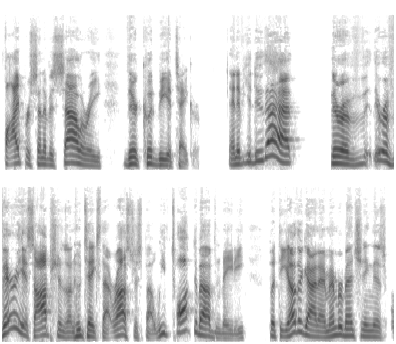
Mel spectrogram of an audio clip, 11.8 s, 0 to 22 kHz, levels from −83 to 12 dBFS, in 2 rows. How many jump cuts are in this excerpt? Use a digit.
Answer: 2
